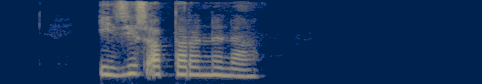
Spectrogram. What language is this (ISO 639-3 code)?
chm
